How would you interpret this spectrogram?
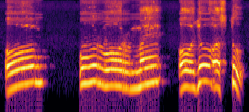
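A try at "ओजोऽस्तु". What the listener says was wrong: फिर आपने अस्तु बोला। अस्तु नहीं बोलना ओजोस्तु, ओजोस्तु, ठीक है?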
